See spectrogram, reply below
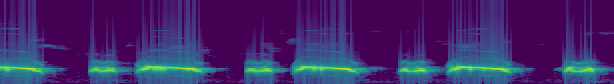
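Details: Captive decoy spotted dove calling to draw in wild doves: a brief low coo followed by a drawn-out, gently falling one, repeated in a steady rhythm against silence.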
